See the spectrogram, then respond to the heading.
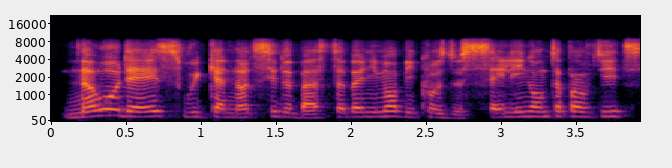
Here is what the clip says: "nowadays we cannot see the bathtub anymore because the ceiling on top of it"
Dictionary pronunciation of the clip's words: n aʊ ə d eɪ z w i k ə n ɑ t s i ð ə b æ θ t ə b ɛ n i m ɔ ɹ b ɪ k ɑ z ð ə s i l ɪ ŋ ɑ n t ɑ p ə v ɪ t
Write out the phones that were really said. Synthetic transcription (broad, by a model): n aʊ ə d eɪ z w i k ə n ɑ t s i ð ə b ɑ s t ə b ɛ n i m ɔ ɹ b ɪ k ɑ z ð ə s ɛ l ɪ ŋ ɑ n t ɑ p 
